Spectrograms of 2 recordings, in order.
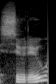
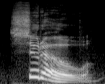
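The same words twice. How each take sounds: First: The word ends with a 'doo' sound. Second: The word ends with a 'doh' sound. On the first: "it means super user do, which is why some folks say sudo" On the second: "Sudo sounds better"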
